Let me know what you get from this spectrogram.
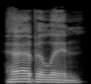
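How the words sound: The name is said with an English accent. "we'd probably call it Herbelin"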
